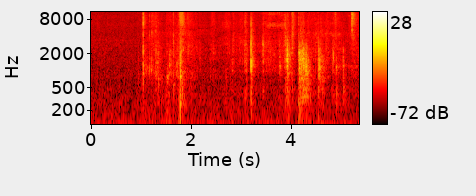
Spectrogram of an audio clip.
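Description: Book pages rustle and turn.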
